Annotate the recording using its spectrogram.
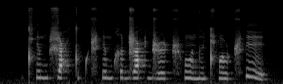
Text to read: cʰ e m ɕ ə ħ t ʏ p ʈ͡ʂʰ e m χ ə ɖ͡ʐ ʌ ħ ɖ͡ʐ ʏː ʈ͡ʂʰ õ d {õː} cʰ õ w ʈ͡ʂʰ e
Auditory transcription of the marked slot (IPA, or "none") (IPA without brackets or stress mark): õ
